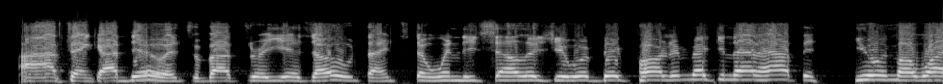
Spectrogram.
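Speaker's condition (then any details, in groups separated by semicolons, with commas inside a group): Cerebral palsy; 49 years with condition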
